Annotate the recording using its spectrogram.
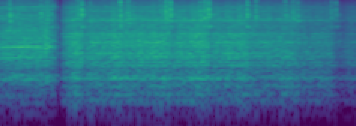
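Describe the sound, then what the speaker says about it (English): Electric mixer whisking room-temperature egg whites at medium-high speed in a mixing bowl for macarons, a steady loud whirring drone that dips briefly once and runs on without talk. "we're going to whisk that at a medium-high speed"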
